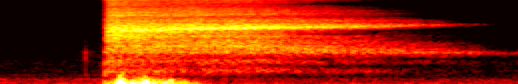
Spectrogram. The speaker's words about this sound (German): Atme einmal tief ein und laut aus.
